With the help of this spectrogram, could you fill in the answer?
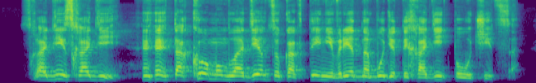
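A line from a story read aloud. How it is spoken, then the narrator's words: Shouted after him. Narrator (Russian): Закричали ему вслед братья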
